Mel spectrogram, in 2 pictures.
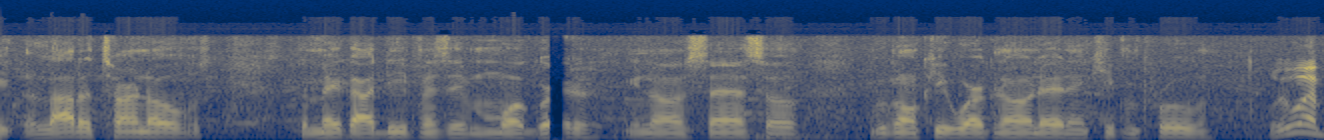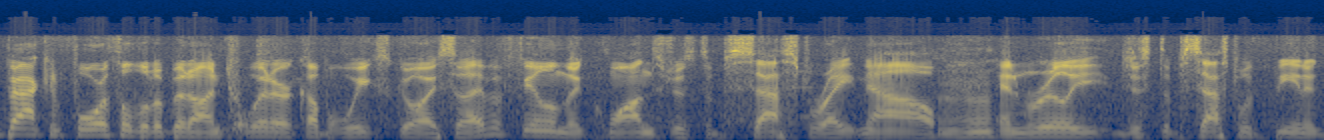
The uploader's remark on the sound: LIVE from Bucs Training Camp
